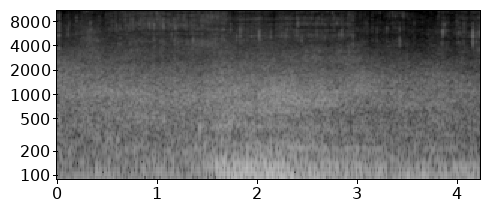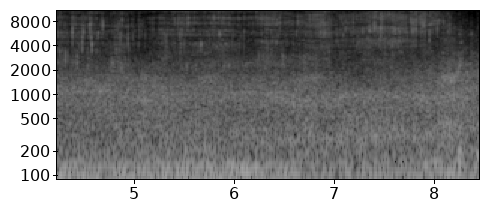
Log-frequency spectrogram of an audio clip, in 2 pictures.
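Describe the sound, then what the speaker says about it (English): Water poured onto newly planted strawberries in a hanging gutter, a steady, fairly close splashing stream with a fuller surge early on and no talk. "So I'm going to water these guys in right now."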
